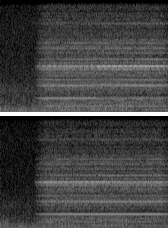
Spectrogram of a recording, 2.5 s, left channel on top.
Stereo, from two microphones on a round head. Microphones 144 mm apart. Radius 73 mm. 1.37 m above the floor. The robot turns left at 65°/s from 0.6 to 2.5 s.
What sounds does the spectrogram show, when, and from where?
Only background noise.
